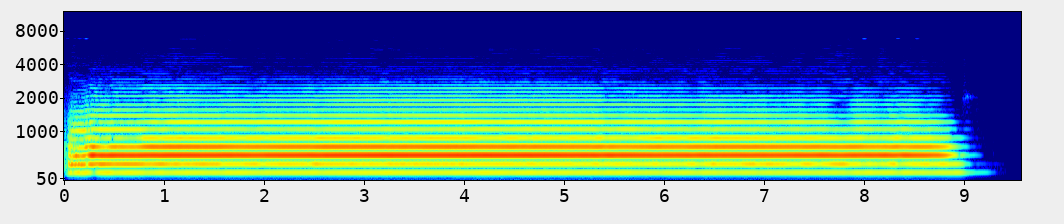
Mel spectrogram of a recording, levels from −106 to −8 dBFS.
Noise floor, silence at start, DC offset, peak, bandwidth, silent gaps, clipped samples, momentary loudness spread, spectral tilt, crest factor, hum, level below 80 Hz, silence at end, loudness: -54 dBFS; 0.05 s; under 0.1%; -18 dBFS; 2.8 kHz; none; under 0.1%; 3 LU; -11.5 dB/octave; 10 dB; none; under -90 dBFS; 0.6 s; -27 LUFS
